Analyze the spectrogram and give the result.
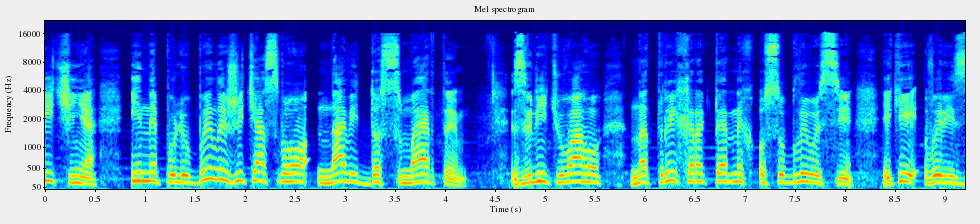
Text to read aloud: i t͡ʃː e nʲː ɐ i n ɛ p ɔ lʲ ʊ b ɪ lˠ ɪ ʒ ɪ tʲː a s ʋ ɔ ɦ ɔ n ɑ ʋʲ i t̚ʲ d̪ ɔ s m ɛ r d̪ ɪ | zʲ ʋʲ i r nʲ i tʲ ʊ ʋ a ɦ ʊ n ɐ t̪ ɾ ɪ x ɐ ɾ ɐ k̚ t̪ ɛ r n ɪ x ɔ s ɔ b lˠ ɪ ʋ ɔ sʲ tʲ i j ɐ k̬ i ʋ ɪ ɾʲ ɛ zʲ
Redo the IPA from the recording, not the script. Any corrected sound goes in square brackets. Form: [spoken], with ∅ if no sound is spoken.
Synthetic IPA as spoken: i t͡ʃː e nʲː ɐ i n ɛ p ɔ lʲ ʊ b ɪ lˠ ɪ ʒ ɪ tʲː a s ʋ ɔ ɦ ɔ n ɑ ʋʲ i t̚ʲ d̪ ɔ s m ɛ r [t̪] ɪ | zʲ ʋʲ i r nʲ i tʲ ʊ ʋ [ɑ] ɦ ʊ n ɐ t̪ ɾ ɪ x ɐ ɾ ɐ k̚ t̪ ɛ r n ɪ x ɔ s ɔ b lˠ ɪ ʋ ɔ sʲ tʲ i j ɐ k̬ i ʋ ɪ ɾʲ [i] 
